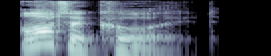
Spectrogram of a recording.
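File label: "autacoid", British English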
